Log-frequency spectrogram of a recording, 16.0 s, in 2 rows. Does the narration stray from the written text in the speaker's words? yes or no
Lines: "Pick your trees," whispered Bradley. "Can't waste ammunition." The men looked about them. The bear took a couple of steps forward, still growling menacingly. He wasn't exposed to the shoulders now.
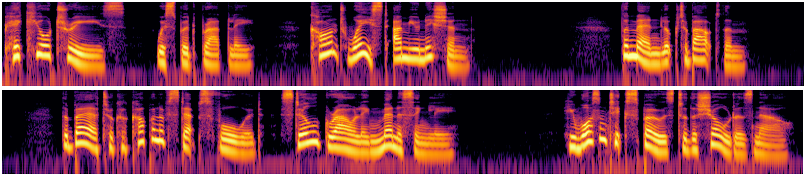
no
